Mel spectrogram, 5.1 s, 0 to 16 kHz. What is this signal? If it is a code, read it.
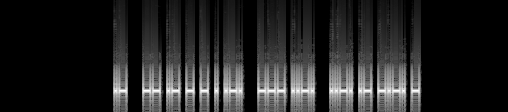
Morse code, heard as a keyed tone, about 48 wpm, 700 Hz. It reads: A MATTER OF FACT
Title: Sets of 4 Words 50wpm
